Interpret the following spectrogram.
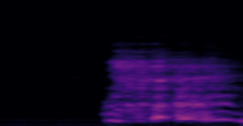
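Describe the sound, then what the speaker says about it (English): A single throat clearing, close and fairly loud, starting abruptly after a moment of near silence and rasping for over half a second. "I can't seem to clear my throat"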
